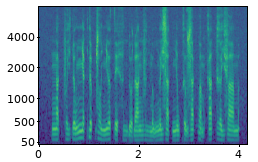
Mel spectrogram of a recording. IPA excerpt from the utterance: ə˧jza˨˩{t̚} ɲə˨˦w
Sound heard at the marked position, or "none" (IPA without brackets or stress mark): t̚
